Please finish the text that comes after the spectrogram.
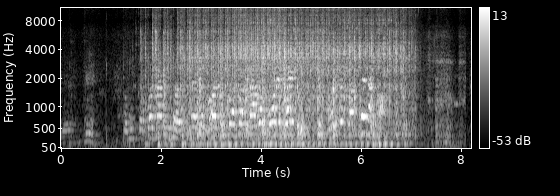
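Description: Sewing machine stitching a palazzo pant design: a fast, steady mechanical whir and rhythmic needle clatter runs for several seconds close by, with brief speech before and after.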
